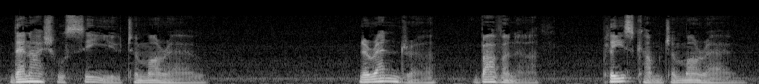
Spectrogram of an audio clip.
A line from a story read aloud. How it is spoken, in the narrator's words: The master said to him tenderly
